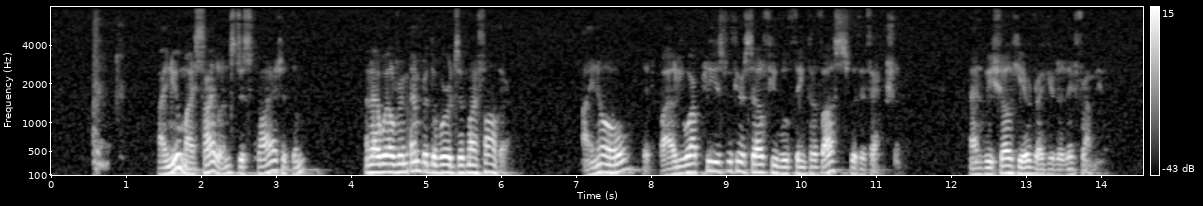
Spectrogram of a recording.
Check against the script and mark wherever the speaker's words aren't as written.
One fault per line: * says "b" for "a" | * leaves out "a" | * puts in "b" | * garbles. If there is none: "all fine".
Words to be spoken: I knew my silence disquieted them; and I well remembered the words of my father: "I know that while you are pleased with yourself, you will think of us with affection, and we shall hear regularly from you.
all fine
